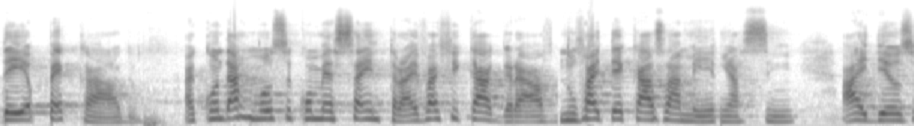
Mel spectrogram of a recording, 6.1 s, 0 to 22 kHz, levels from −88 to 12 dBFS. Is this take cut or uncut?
cut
